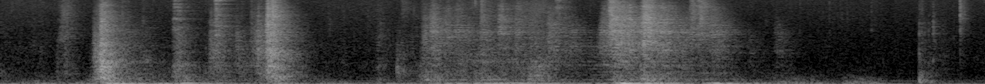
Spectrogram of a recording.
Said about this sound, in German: Nun schließen Sie schon auf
